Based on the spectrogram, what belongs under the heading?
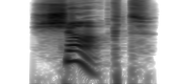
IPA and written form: ʃɑːkt (shocked)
